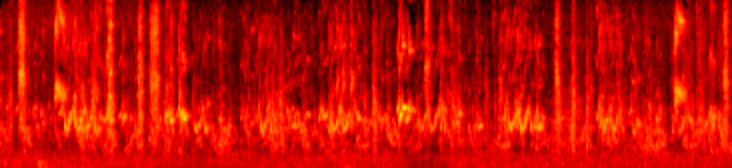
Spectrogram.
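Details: Budgerigars in an aviary with nest boxes, a colony grown from two pairs; steady warbling chatter of many birds, with squeaky rising and falling notes running without pause.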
